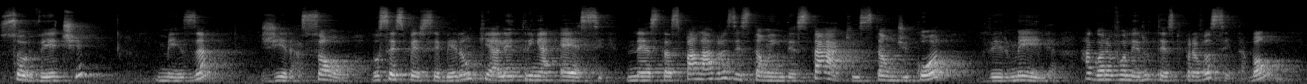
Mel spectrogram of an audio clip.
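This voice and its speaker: A Brazilian Portuguese woman teaching small children, her voice lively and full of melody. She speaks slowly and spells out each word with care, asking again and again that they follow along. The sound comes from a distance in an echoey room with a long reverb tail. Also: medium pitch, slight background noise. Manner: slow, clear pronunciation with gentle encouraging prompts. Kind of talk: recorded online lesson for young children.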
